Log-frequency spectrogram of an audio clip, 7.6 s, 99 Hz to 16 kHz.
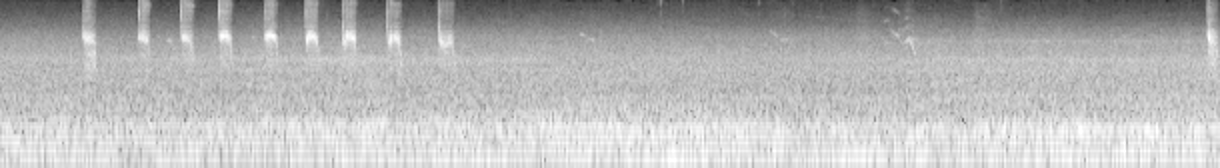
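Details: Eurasian tree sparrow, recorded on 29 November 2019, coming to be given insects, utters a quick run of eight sharp, high chirps over about three seconds, then falls quiet against a low background hum.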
